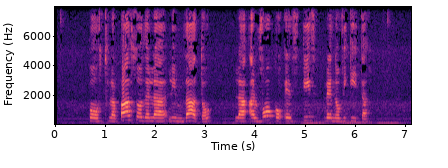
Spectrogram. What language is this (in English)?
Esperanto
